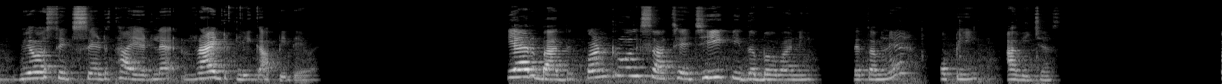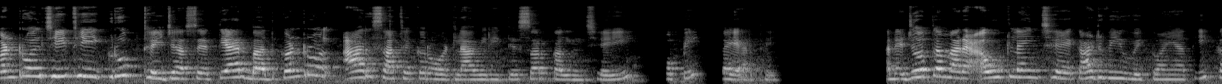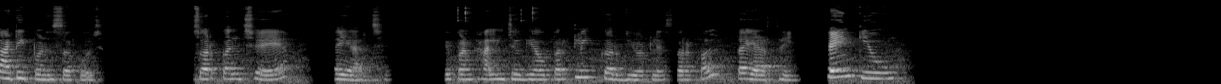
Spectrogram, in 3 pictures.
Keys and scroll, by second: 7.6 ctrl+r, 36.3 ctrl+r.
